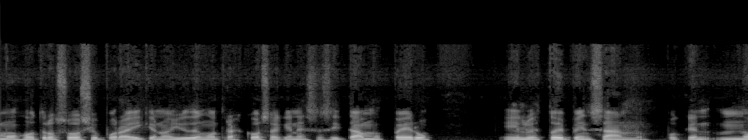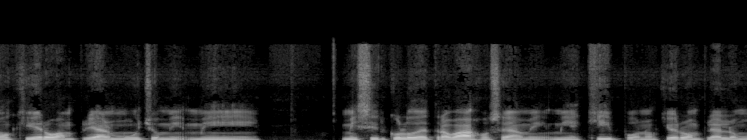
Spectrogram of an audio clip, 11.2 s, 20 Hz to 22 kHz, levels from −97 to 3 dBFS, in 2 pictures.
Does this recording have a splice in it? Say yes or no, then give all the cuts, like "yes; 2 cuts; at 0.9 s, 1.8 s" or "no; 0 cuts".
no; 0 cuts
